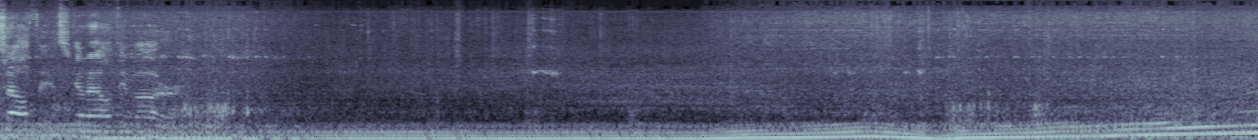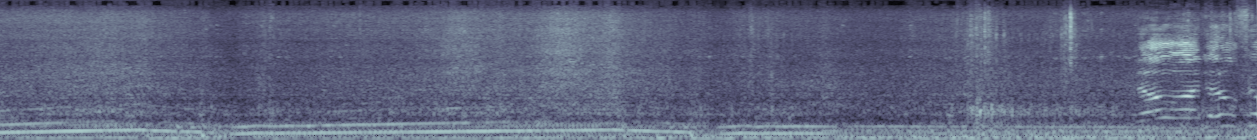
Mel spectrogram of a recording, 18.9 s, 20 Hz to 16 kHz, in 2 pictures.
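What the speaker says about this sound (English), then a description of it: "Consistent exhaust note. It's not popping and banging, just one consistent note." Triumph TR6 with a healthy engine, heard from inside while driving: a loud, steady exhaust drone whose pitch climbs and falls smoothly through gear changes, holding one even note with no popping or banging.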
